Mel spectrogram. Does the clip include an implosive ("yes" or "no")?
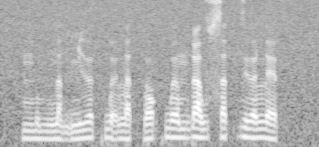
yes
